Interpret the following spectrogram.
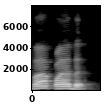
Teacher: قطب جد وہ 5 حروف قاف طا با جیم دال، تو با پر ہم کریں گے قلقلہ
